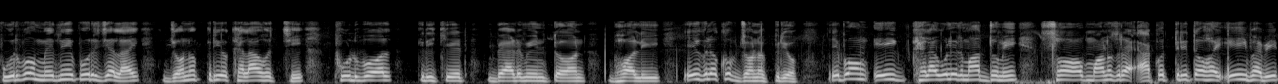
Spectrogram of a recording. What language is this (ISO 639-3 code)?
ben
